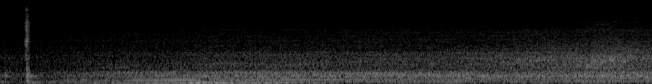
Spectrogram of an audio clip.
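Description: Car driving along a road: engine and road noise builds over the first two seconds, then holds steady. A single sharp click sounds just after the start.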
